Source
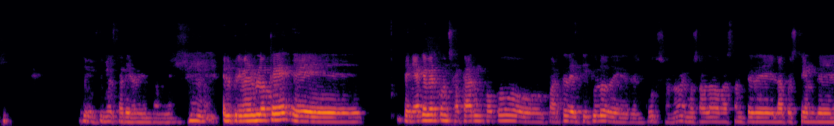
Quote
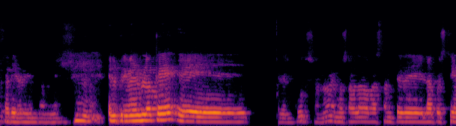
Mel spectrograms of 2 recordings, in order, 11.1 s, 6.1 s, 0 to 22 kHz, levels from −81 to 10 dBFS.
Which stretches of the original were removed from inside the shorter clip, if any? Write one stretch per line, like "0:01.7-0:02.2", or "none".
0:05.2-0:08.4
